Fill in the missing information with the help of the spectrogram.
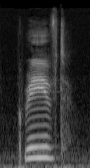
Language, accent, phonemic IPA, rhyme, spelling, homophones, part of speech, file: English, US, /ɡɹiːvd/, -iːvd, grieved, greaved, verb / adjective, En-us-grieved.ogg
- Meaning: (verb) simple past and past participle of grieve; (adjective) Very sad or distressed, sorely upset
